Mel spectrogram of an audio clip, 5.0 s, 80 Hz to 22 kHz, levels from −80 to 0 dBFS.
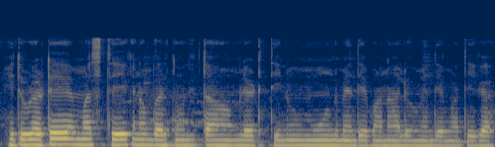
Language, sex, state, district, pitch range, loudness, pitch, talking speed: Halbi, male, Chhattisgarh, Bastar, 130-145 Hz, -23 LUFS, 135 Hz, 180 wpm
